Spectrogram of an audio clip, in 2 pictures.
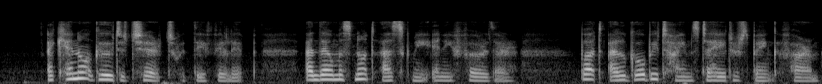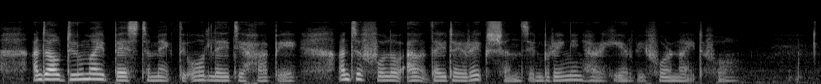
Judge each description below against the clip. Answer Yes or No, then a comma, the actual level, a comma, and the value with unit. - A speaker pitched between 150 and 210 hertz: Yes, medium, 185 Hz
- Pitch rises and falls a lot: No, average, 4.0 semitones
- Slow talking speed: No, average, 170 wpm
